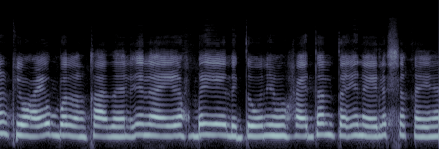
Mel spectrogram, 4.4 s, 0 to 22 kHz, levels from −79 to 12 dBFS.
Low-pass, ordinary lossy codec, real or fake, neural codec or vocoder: 14.4 kHz; none; fake; codec, 32 kHz, 1.9 kbps, SNAC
